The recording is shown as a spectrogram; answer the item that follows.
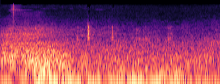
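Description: Shallow surf washing up over wet sand, strongest in the first half second, with a low steady hum underneath and a faint tick about a second in.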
